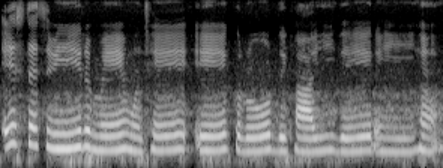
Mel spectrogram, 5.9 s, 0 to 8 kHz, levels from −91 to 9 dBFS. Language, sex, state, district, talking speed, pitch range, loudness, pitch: Hindi, female, Madhya Pradesh, Katni, 100 wpm, 205-235 Hz, -14 LUFS, 220 Hz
